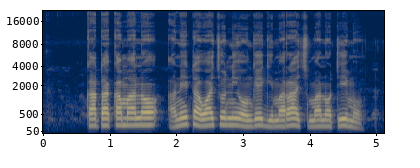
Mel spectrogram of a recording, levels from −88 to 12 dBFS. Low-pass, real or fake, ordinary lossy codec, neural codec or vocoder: none; real; none; none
